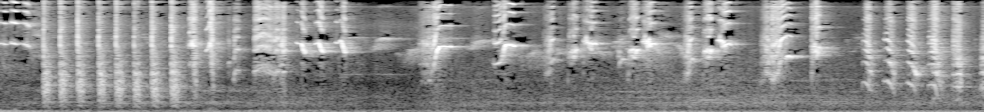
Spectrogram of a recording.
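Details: Male Javan myna calling other mynas: quick clicking bursts followed by varied whistled notes, some pure and rising, others harsh and buzzy, spaced irregularly.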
